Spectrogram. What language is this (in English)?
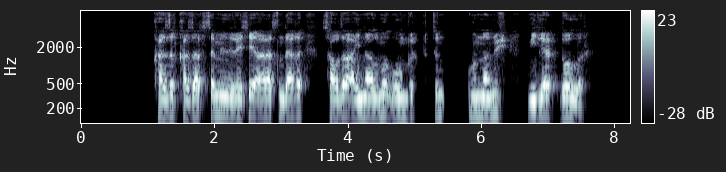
Kazakh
